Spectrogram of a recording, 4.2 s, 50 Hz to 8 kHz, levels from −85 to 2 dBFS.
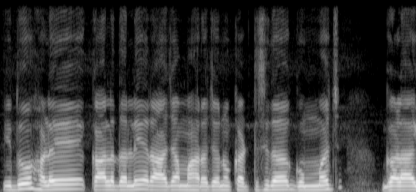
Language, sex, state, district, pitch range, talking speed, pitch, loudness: Kannada, female, Karnataka, Bidar, 165-180 Hz, 115 wpm, 170 Hz, -13 LUFS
